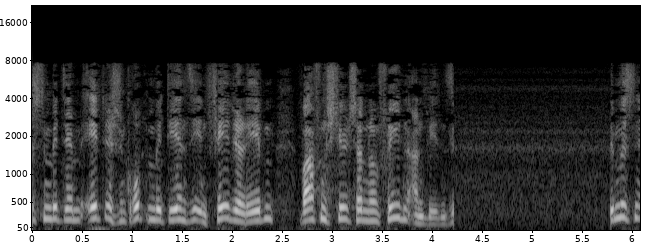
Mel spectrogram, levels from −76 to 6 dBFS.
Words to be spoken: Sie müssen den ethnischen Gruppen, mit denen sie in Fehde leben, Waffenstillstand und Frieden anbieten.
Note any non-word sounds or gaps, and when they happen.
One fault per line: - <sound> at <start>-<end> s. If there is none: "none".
none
